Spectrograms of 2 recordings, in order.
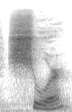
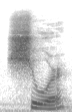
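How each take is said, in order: First: The word stretches into almost two syllables. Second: The word stretches into almost two syllables.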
